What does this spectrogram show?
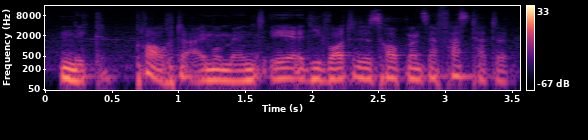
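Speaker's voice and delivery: put-on lively read-aloud narration for young readers; story narration. A narrator's reading. Author reading her children's book to listeners. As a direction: tell the story with animated expression.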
